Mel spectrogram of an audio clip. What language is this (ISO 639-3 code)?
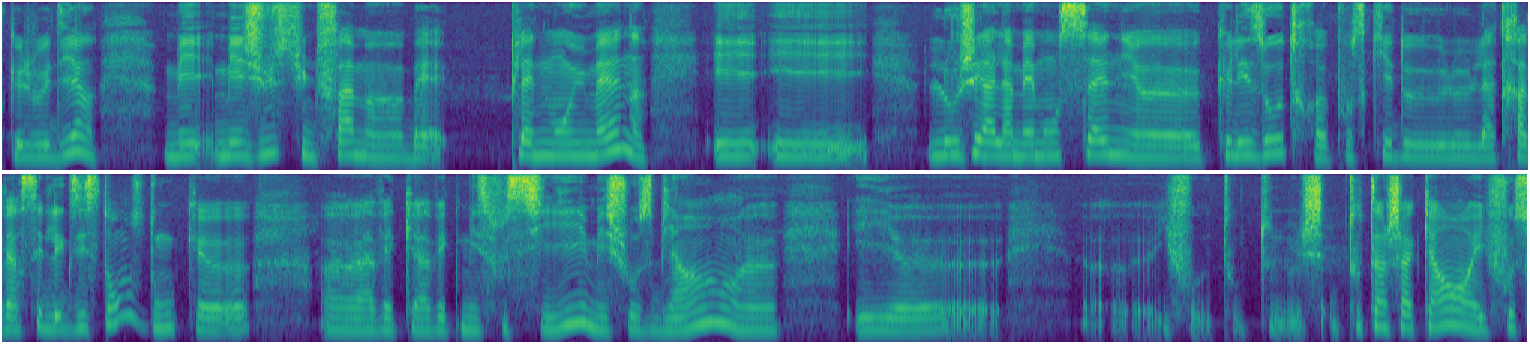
fra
